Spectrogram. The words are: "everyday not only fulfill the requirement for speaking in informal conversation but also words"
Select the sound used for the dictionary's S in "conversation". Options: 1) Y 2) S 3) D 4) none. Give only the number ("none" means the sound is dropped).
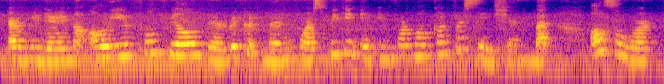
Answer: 2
